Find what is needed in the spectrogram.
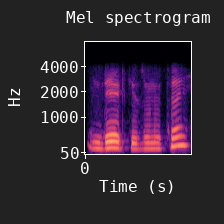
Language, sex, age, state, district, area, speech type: Kashmiri, male, 30-45, Jammu and Kashmir, Kupwara, rural, conversation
